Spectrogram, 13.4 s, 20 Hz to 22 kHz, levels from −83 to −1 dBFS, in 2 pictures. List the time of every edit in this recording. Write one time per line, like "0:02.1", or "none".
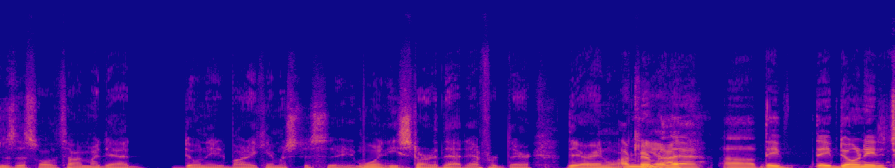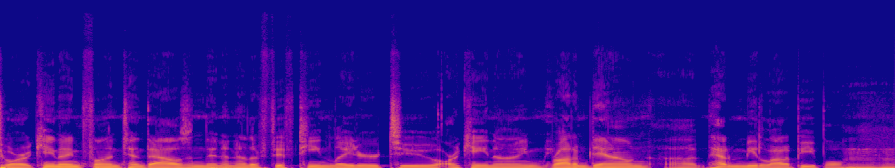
0:05.3
0:10.8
